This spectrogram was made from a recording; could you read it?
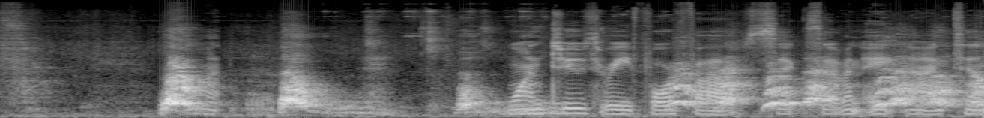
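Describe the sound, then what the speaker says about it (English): Dogs give two sharp, close barks in a quiet room, then a person talks steadily while softer yips and whimpers continue underneath. "I very much apologize for my bad dogs."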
